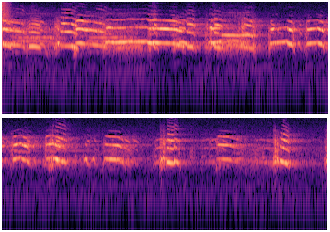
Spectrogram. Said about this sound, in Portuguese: Será o som de gaivotas? Será o som da buzina de um barco? Ou de alguém muito desajeitado a tocar trombone? E a resposta correta é o som das gaivotas, como era óbvio.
